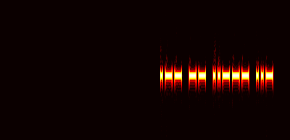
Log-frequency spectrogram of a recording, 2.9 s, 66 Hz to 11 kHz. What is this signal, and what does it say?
Morse code, heard as a keyed tone, about 53 wpm, 700 Hz. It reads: WM2U
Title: USA Call Signs - 4 Characters - 50wpm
